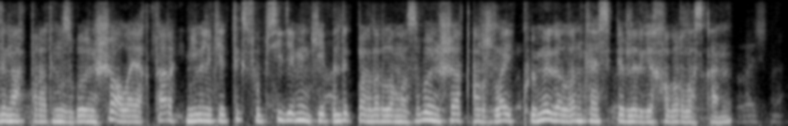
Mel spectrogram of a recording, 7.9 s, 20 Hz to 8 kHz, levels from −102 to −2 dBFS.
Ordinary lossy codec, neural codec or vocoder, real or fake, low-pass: none; codec, 16 kHz, 4 kbps, FreqCodec, smaller model; fake; none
